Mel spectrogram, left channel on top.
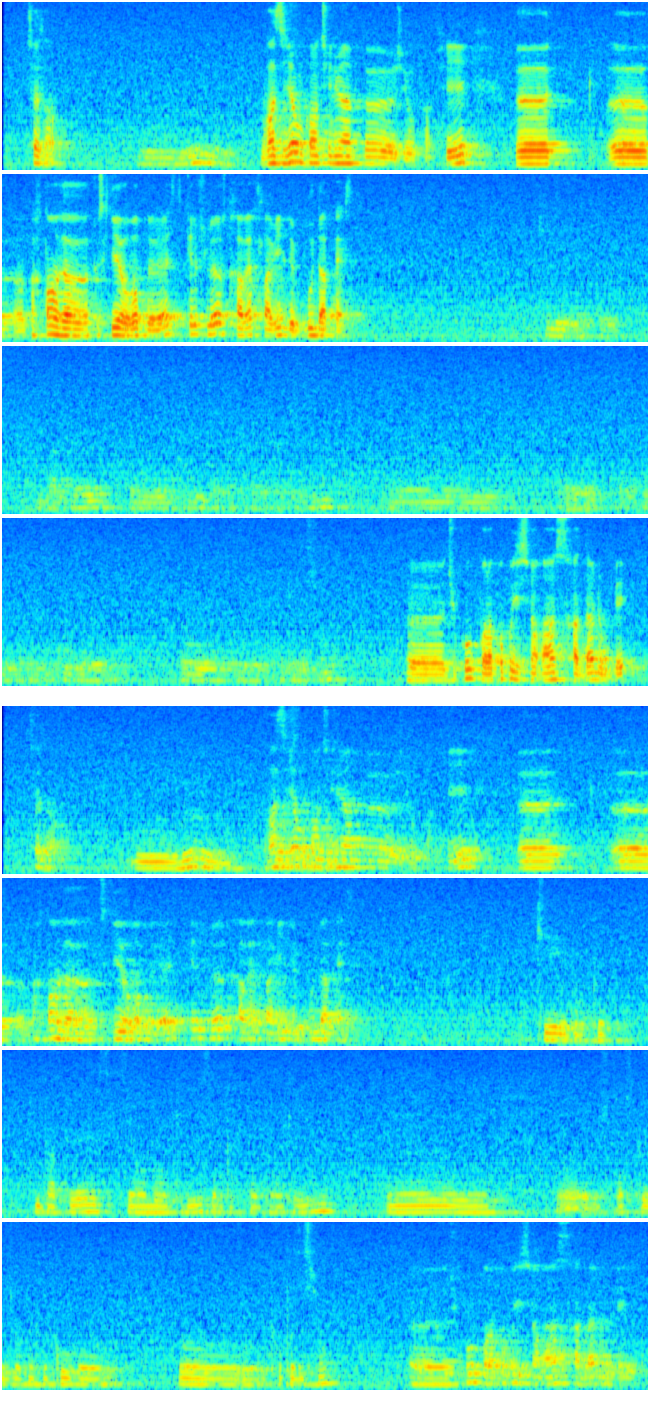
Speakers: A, on the left; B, on the right.
A: C'est ça.
B: Mhm.
A: Vas-y,
B: Bah, je
A: on
B: savais
A: continue
B: pas.
A: un peu géographie. Euh, euh, partons vers tout ce qui est Europe de l'Est. Quelle fleuve traverse la ville de Budapest?
B: Ok, donc euh, Budapest, c'est en Hongrie, c'est la capitale d'Hongrie. Euh, euh, je pense que j'aurai recours aux, aux- aux propositions.
A: Euh, du coup, pour la proposition A, ce sera Danube.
